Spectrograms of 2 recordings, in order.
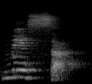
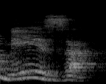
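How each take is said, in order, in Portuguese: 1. A consoante do meio é um s sibilante. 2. A consoante do meio é um z com zumbido. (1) "sempre S" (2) "como se fosse um Z aqui"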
